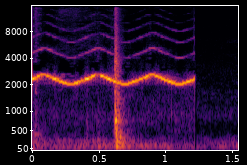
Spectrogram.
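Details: BMW E46 with 5-speed, key fob not working though it worked the day before: a wavering high siren wails for about a second with a door thunk partway through. Alarm went off when the door opened, cause unknown.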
